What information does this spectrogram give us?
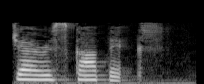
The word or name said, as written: gyroscopics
